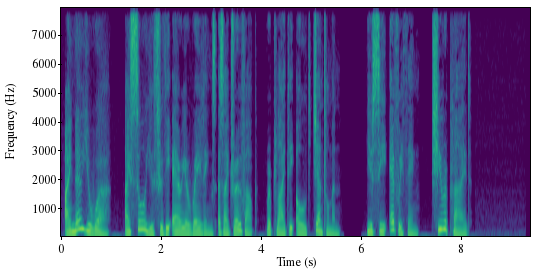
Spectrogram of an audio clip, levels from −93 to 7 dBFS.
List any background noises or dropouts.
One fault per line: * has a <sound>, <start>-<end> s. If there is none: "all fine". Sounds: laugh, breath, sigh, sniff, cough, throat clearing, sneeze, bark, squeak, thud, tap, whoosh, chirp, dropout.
all fine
